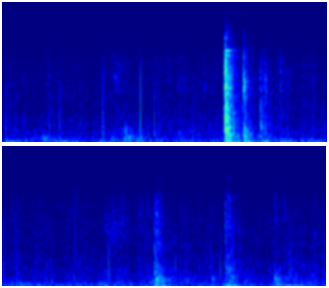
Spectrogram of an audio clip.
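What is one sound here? A door handle rattles.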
